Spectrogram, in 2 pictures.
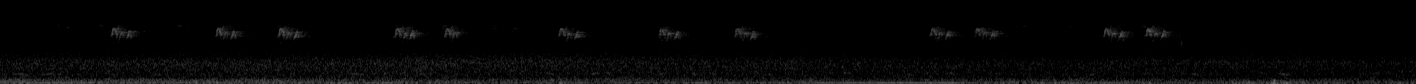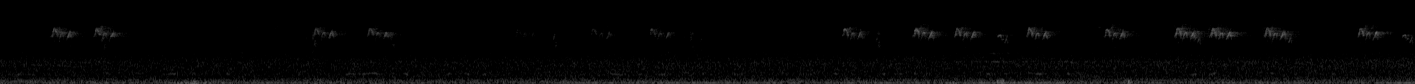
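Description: Small birds chirping: short high chirps, singly and in quick runs of two or three, with a few quieter stretches, over a faint low rumble.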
